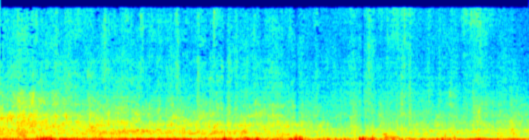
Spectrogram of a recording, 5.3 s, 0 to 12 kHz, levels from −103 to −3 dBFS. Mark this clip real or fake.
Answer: fake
